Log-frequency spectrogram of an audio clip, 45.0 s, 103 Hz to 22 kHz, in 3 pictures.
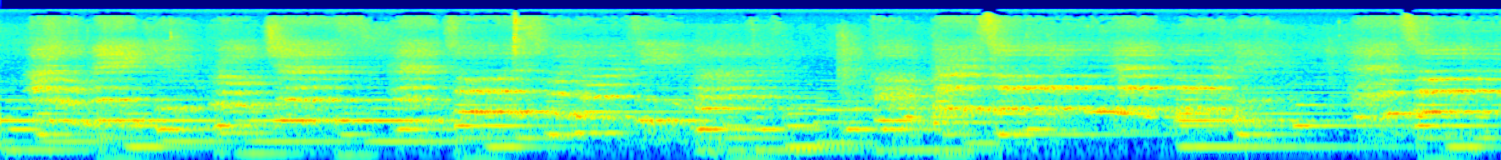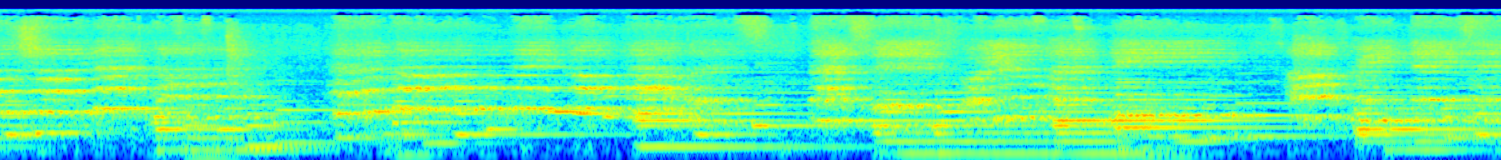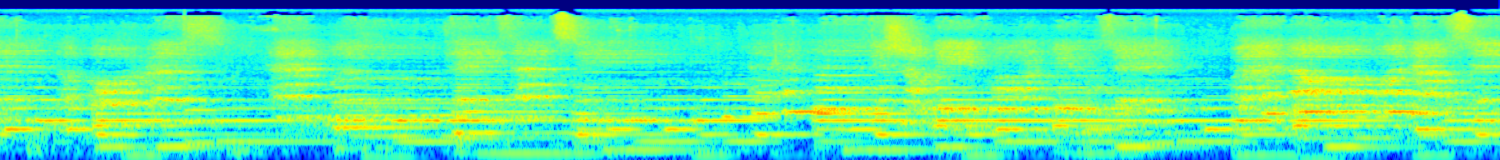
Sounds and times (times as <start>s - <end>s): Music: 0.0s - 45.0s.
